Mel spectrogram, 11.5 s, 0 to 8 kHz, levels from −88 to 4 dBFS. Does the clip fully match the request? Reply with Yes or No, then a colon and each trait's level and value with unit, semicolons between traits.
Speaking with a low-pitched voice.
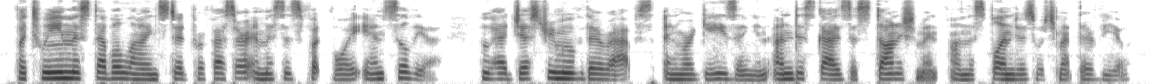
No: high, 190 Hz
